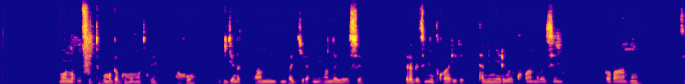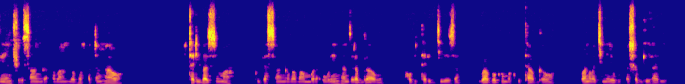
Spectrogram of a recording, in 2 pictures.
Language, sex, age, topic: Kinyarwanda, male, 18-24, health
